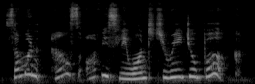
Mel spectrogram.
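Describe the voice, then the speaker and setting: A woman voicing a sensible older boy who gently scolds his little sister in a storybook read-aloud. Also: very high voice, expressive, normal speed, voice pushed up. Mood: firm. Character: patient older boy, sensible big brother.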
